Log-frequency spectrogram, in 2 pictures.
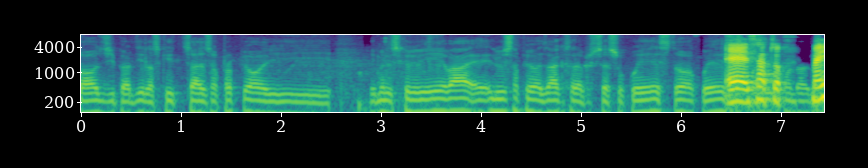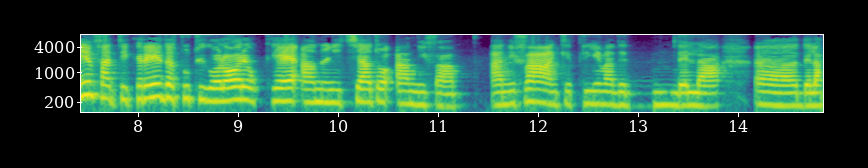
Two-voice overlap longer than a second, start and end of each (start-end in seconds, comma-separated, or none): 6.4-7.7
